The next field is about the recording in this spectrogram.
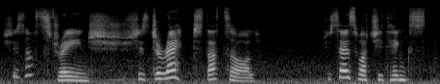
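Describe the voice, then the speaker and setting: A woman's voice: mid-range voice, sing-song, slow pace, slight background noise, poor audio. A woman playing a plain-spoken, supportive Irish farm wife in a radio drama, with an Irish accent and an earnest, colloquial way of talking. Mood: earnest, affectionate.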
